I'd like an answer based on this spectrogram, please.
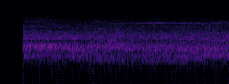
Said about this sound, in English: They're booing. In other words, Goodell cleverly got the Philadelphia Eagles fans to boo themselves.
